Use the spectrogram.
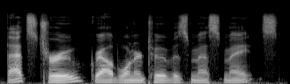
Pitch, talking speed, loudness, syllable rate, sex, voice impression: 100 Hz, 185 wpm, -19 LUFS, 5.0 syllables/s, male, masculine, middle-aged, tensed, hard, intellectual, sincere, friendly, reassuring, wild, lively, kind, slightly modest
